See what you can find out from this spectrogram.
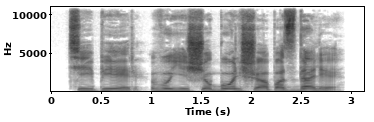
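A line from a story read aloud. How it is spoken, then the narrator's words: Barking. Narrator (Russian): Рявкнул Орион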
